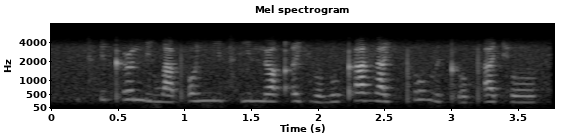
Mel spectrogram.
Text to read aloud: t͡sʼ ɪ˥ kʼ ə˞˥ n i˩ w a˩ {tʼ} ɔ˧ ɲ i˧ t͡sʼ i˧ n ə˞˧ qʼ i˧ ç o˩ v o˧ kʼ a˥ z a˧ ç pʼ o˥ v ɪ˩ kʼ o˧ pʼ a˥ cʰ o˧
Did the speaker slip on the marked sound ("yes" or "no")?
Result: yes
